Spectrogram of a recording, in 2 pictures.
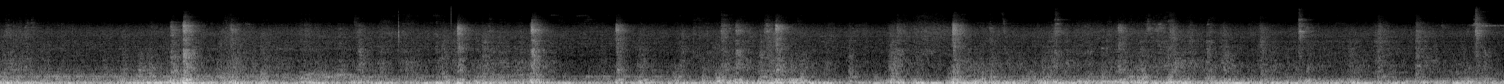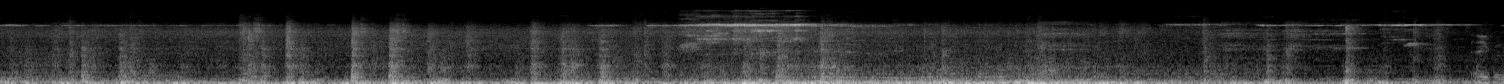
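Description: Hakone Tozan Railway electric train running, heard from the front of the car: a steady low rumble with irregular clicks of the steel wheels over rail joints. From about halfway through the wheels give thin high squeals on the curves, loudest about two-thirds of the way in, and the running sound fades near the end.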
